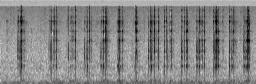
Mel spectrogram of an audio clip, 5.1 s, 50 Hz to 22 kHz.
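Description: Fingertips and nails tap the sides and rim of a small amber glass jar filled with candle wax, held in the hands. About 15 quiet, short, bright clicks come at an uneven pace, each with a faint glassy ring near 3 kHz. A steady low hum sits underneath.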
